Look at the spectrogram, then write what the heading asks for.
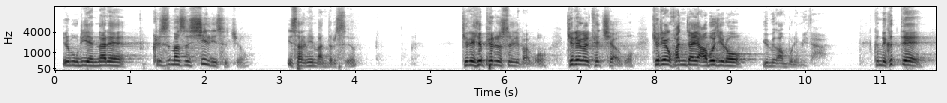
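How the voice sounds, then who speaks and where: A male pastor delivers a storytelling sermon in a high, bright voice with a gravelly creak at the edges. He speaks emotively and emphatically, setting short phrases apart for weight. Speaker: pastor preaching to a congregation. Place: large church sanctuary during a worship service. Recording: long hall reverb.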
